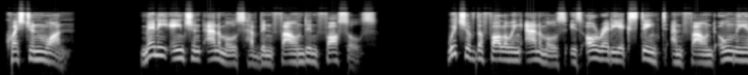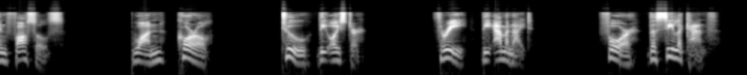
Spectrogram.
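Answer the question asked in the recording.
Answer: 3: The ammonite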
